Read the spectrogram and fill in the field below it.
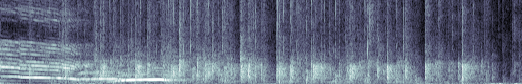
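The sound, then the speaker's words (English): An audience breaks into steady, sustained applause for a comedian, with a sharp whistle and a few cheers rising near the start before the clapping continues evenly to the end. “Give a round of applause for Brian Bixby!”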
